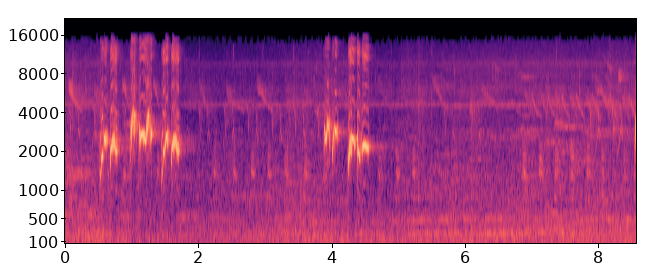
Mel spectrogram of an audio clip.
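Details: Red-whiskered bulbul song for teaching young birds and prompting wild-caught birds to sing: a phrase of quick, bright whistled notes, a shorter one three seconds later, then faint distant chirps.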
